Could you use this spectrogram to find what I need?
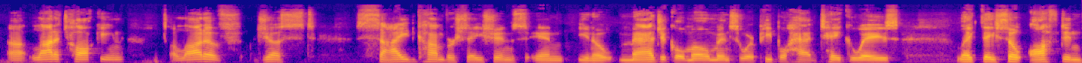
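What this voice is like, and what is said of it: Partly lost, strained voice. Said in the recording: “you can hear my voices a little bit ... lost my voice a little bit”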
